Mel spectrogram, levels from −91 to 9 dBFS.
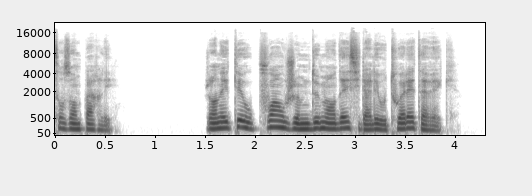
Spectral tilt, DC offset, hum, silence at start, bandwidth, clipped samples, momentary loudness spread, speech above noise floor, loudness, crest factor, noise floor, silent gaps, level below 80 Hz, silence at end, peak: -6 dB/octave; under 0.1%; none; 0 s; 14.5 kHz; under 0.1%; 11 LU; 65 dB; -23 LUFS; 16 dB; -87 dBFS; none; -62 dBFS; 0.45 s; -8 dBFS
